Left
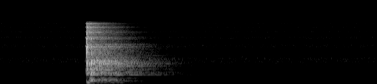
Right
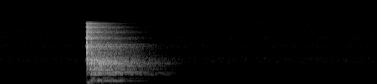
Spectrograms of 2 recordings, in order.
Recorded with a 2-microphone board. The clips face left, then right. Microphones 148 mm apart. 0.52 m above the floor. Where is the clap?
60° left (ahead or behind), 1.4 m.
